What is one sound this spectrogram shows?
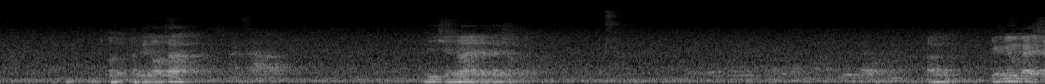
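A man speaks through a microphone over loudspeakers in a room, in short bursts with pauses.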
